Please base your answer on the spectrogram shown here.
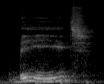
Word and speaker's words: beach: Beach, bitch. Beach, bitch. Olha só a diferença. Praia, beach. Você abre a boca pro lado, sorri, beach.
